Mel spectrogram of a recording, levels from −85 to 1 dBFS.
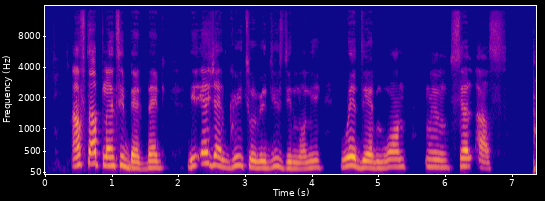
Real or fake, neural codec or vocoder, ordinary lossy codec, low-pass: fake; codec, 32 kHz, 1.9 kbps, SNAC; none; 14.4 kHz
